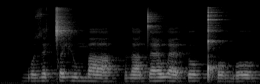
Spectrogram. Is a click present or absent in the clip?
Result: present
